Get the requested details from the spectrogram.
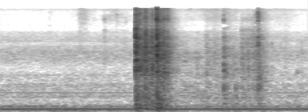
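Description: Pencils clack against each other in a case.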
